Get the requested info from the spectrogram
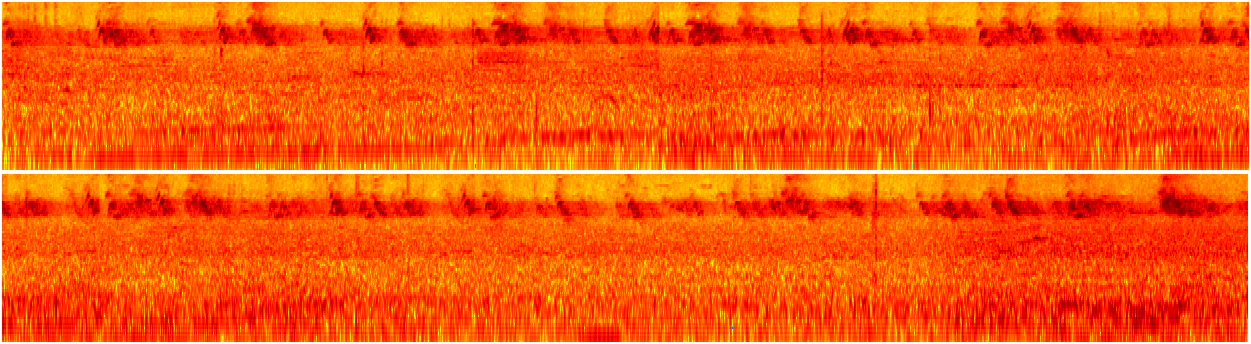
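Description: Small birds chirping outdoors, with many short high chirps repeating all through, over a low steady hum.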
